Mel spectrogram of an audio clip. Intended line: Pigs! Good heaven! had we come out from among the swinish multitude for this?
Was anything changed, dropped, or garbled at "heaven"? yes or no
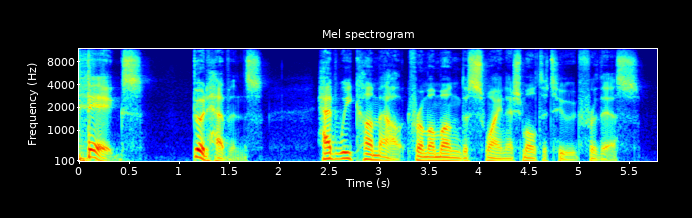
yes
